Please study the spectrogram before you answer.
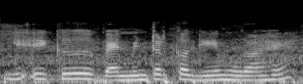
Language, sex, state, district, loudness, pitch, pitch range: Hindi, female, Uttar Pradesh, Shamli, -14 LUFS, 215 Hz, 200-235 Hz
